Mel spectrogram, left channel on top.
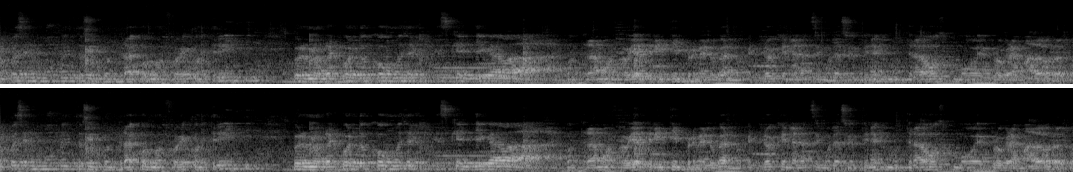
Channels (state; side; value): normal; both; correlation 0.82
